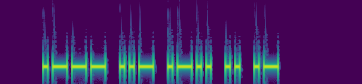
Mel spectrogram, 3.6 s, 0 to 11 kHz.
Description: Morse code, heard as a keyed tone, about 25 wpm, 700 Hz. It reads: JULIA
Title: USA Common Names - 25wpm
